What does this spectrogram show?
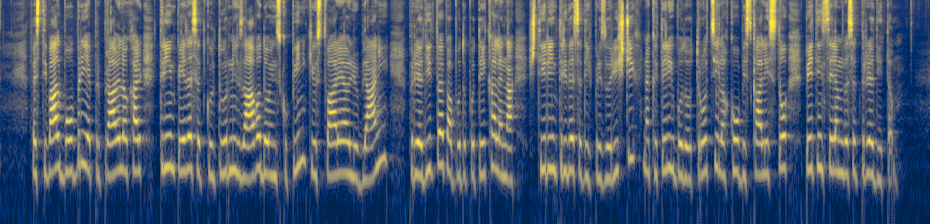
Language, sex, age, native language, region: Slovenian, female, 18-29, Slovenian, Drava region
